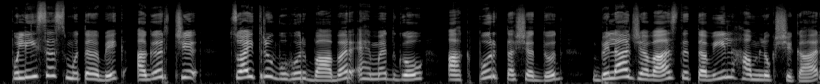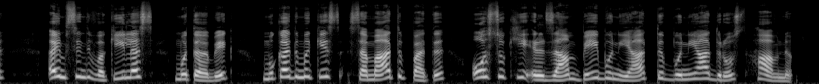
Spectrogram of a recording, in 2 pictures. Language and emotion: Kashmiri, neutral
